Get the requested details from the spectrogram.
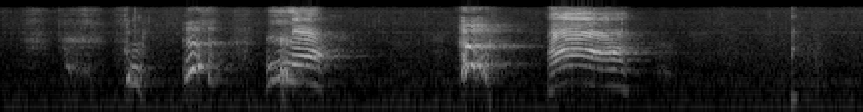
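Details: Baby laughing at his own hiccups: brief, abrupt hiccup catches mixed with bursts of hearty baby laughter; hiccups.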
